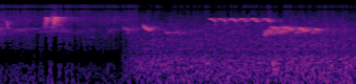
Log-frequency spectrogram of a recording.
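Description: Fork-tailed Sunbird giving thin, very high, sibilant twittering phrases in short bursts over about four seconds, against a steady background hiss.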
